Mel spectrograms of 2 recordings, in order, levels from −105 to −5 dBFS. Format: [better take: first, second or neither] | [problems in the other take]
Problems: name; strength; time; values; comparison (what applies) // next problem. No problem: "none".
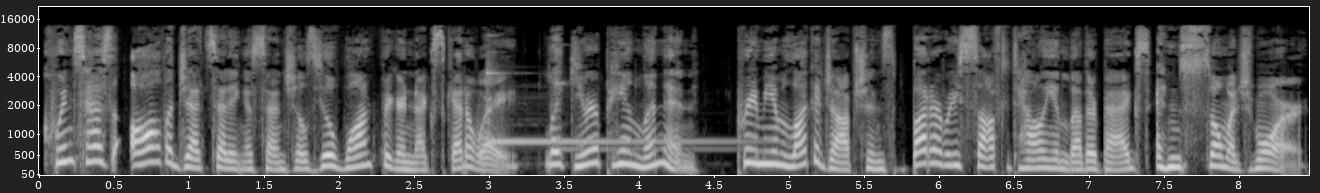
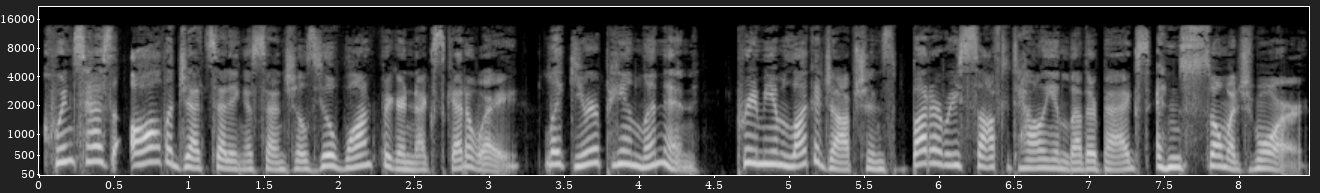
second | doorbell; noticeable; from 3 to 4.5 s; peak 8 dB below the speech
